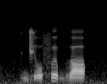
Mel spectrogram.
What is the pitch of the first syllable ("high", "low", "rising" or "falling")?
rising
